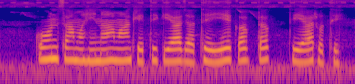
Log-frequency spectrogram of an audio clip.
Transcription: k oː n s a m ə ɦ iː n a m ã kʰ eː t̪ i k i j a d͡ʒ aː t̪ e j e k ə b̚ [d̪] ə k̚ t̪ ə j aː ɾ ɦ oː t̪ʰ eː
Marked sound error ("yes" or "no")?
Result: yes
